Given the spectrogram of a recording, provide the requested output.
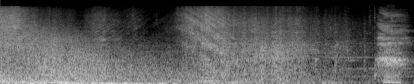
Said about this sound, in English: The light in the dark sky looked like a ball of fire now. It's going to hit the ground! Shouted Biff. There was a booming sound as the fireball landed on the far side of the barn.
